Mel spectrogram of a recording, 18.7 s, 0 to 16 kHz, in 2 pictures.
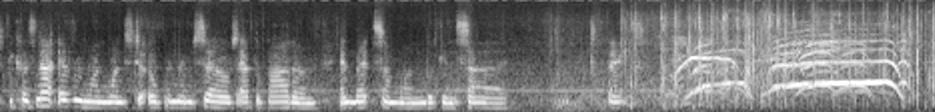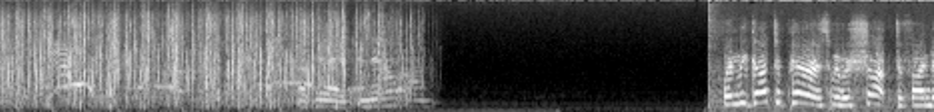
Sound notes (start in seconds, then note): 6.5 crowd cheers, applauds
